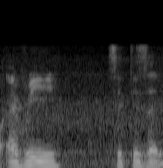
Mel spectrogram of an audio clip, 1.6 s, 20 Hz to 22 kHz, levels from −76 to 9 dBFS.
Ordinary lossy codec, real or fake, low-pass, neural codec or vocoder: none; real; 7.2 kHz; none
